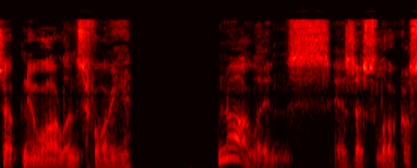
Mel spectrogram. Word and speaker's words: New Orleans: New Orleans, as us locals say it.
